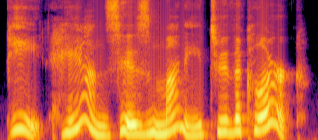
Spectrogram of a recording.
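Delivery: bright, expressive storybook read-aloud; reading to children. A narrator's reading. Teacher reading a story to her class, expressive read-aloud. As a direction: read it like a teacher sharing a picture book.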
